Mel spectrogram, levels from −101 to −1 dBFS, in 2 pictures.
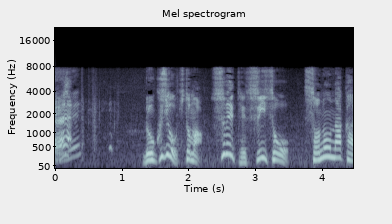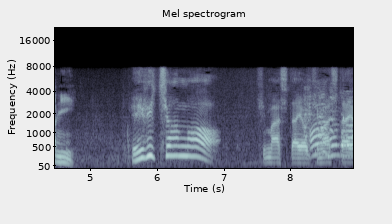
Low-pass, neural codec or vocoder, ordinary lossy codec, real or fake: none; none; none; real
